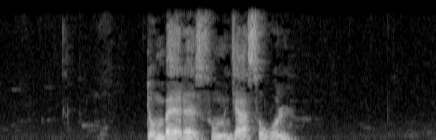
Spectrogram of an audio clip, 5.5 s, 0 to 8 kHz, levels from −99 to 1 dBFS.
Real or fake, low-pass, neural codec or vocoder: fake; 7.2 kHz; vocoder, 24 kHz, 100 mel bands, Vocos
